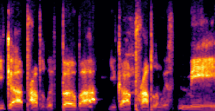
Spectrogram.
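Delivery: raspy voice, rasp on every word. Trying out a hard impression after saying it is hard: raspy Bossk voice. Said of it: "a specific raspy voice".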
